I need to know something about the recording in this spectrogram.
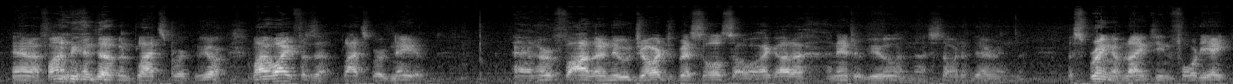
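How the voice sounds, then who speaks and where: Bright, low-pitched older man in echoey room. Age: older, about 70s. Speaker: interview guest, radio veteran. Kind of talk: casual reminiscing chat. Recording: echoey room, distant mic, faint noise.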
